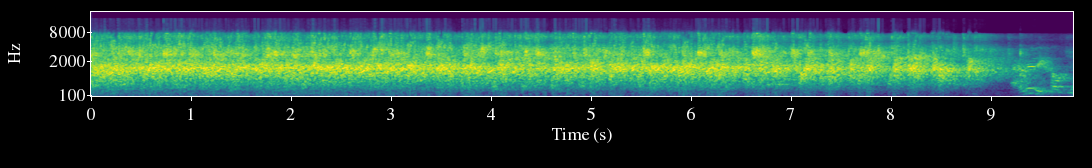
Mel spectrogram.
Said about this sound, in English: clap louder later because we're not done yet.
